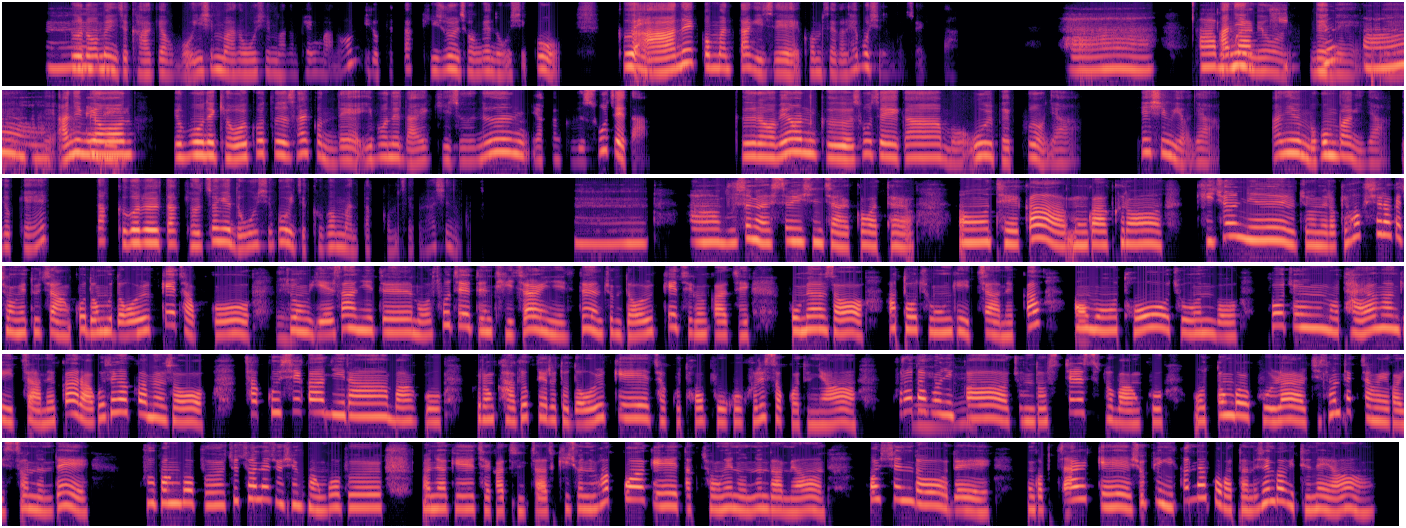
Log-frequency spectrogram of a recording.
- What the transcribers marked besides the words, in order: other background noise
- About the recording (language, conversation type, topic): Korean, advice, 쇼핑 스트레스를 줄이면서 효율적으로 물건을 사려면 어떻게 해야 하나요?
